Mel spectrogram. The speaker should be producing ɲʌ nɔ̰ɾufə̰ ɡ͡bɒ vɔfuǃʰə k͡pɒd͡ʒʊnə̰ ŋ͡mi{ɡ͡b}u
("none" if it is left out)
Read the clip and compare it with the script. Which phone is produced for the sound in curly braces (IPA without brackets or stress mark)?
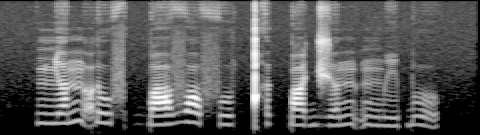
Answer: ɓ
